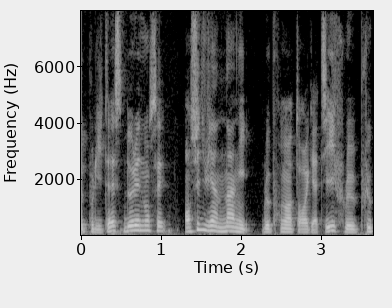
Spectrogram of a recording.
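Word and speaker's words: 何: Alors attention à Nani parce qu'il va se prononcer Nan devant les T, les D et les N. Donc la question, Sore wa nan desu ka? Le Nani se prononcera bien Nan.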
